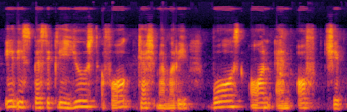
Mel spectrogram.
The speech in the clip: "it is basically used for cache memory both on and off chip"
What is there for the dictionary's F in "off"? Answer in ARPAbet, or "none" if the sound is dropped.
F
